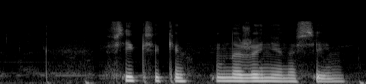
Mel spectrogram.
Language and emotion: Russian, neutral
